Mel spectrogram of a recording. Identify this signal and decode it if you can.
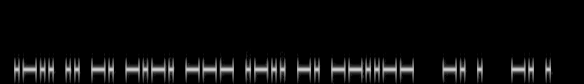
Morse code, heard as a keyed tone, about 27 wpm, 700 Hz. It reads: LINCOLN, NE NE
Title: Practice QSO - Exchange 1 - Beginning - 28wpm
